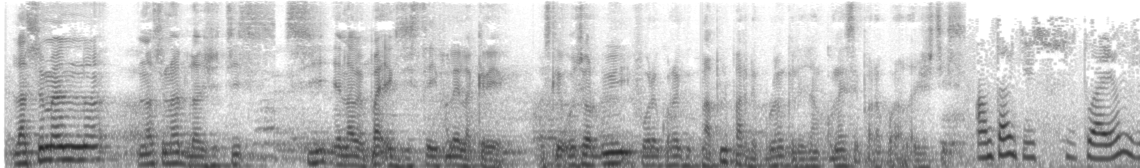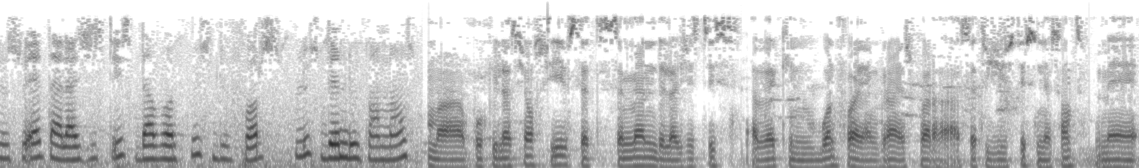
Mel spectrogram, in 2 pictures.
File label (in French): VOX POP; JUSTICE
